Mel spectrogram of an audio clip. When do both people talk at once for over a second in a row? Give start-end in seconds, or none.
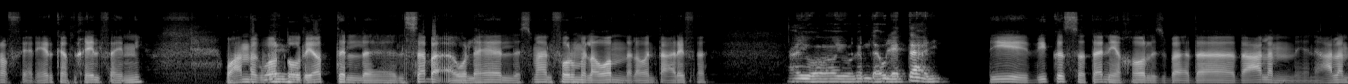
none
